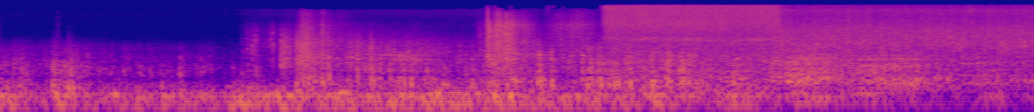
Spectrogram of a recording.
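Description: Hurricane storm: a steady low rumble of wind and thunder, joined about two and a half seconds in by the hiss of heavy rain, which grows fuller about six seconds in.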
